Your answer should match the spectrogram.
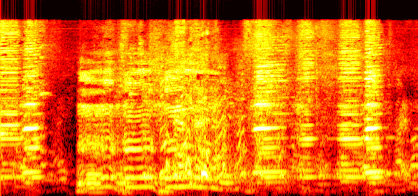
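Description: Harmonica played into a vocal microphone: a short chordal phrase, a brief break just before one second in, then a longer run of held chords.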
